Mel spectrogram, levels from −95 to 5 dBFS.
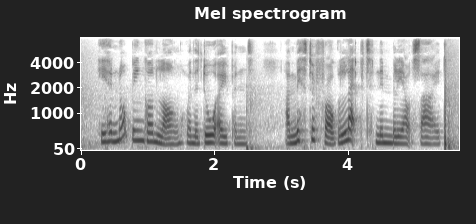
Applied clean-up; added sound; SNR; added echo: none; Fireworks; 14 dB; none.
